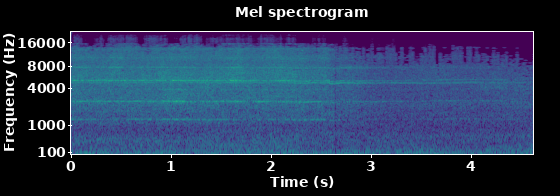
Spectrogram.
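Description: A Boeing 737 airliner in the X-Plane flight simulator on approach with landing gear down and flaps set, in bad weather, giving a steady, loud broadband rumble of airflow and engines with faint tonal whines above.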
